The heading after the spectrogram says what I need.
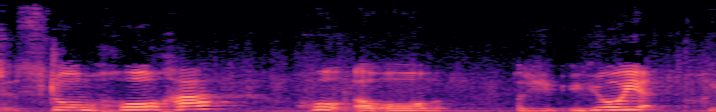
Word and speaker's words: Jorge: This one I think is called Storm Jorge, or Yoya. It looks like it says George with a J, but I saw that it's pronounced Jorge or Hoye something.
